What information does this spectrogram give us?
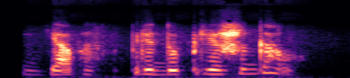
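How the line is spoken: Quiet. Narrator (Russian): сказал Слэдж тихо

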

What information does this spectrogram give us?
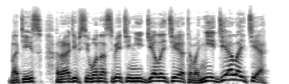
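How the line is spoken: Shouted. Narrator (Russian): закричал я

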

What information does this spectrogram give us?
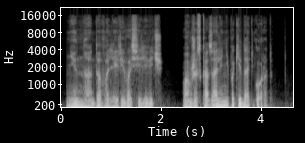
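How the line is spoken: Almost whispering. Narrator (Russian): Длинноволосый почти шепотом произнес

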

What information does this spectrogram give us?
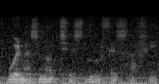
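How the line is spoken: Murmured. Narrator (Spanish): Félix murmuraba

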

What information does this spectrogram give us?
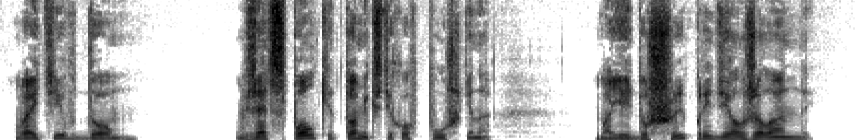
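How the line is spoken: Quiet. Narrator (Russian): он задумался, потом тихо проговорил

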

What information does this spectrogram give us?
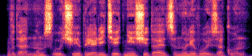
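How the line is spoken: Said softly. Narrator (Russian): мягко сказал Линь

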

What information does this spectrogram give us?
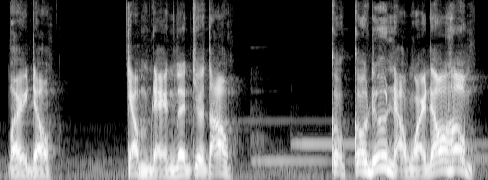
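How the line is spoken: Shouting. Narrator (Vietnamese): Cậu Hai quát lên

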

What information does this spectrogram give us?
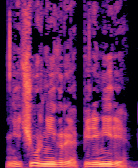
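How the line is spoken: Angry correction. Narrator (Russian): сердито поправил

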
